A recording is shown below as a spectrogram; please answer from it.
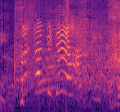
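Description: A young child's high-pitched voice, excited chatter and squeals rising and falling in pitch.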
